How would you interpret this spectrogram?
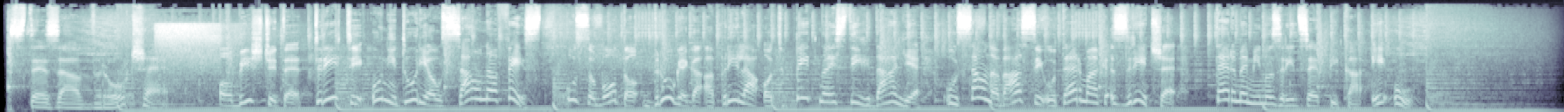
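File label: Slovenian, female, commercial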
